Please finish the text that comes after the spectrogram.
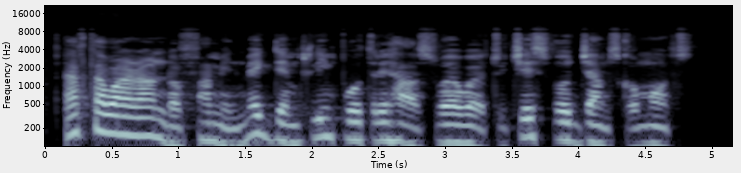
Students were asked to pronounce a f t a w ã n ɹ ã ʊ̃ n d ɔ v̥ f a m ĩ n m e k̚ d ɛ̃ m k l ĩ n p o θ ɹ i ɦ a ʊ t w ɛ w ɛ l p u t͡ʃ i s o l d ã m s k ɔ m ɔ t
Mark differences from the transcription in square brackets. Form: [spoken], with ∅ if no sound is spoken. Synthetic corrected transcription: a f t a w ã n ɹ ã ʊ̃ n d ɔ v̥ f a m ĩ n m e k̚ d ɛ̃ m k l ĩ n p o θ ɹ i ɦ a ʊ [s] w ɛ w ɛ l [t] u t͡ʃ [e] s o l [d͡ʒ] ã m s k ɔ m ɔ t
